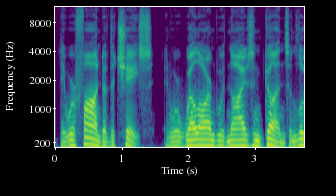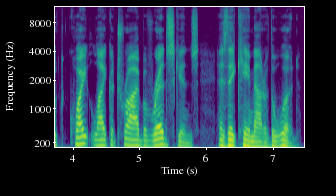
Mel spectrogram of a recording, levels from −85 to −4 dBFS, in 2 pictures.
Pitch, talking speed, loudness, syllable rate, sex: 125 Hz, 240 wpm, -17 LUFS, 5.5 syllables/s, male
